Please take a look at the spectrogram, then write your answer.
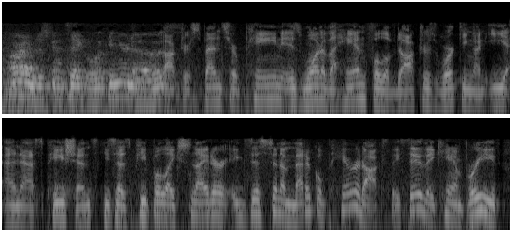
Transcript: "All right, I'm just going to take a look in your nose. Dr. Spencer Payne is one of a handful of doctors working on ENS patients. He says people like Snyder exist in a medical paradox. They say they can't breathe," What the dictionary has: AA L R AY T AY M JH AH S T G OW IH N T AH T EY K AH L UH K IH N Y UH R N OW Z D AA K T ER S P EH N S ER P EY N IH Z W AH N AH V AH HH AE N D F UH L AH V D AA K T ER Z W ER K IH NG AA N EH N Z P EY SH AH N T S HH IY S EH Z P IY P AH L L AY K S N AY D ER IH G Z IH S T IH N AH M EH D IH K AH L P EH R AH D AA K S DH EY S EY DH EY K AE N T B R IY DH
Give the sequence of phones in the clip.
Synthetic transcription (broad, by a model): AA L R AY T AY M JH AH S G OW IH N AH T EY K AH L UH K IH N Y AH R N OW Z D AA K T ER S P EH N S ER P EY N IH Z W AH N AH V AH HH AE N D F UH L AH V D AA K T ER Z W ER K IH NG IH N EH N S P EY SH AH N T S HH IY S EH Z P IY P L L AY K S N AY D ER IH G Z IH S T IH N AH M EH D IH K L P EH R AH D AA K S DH EY S EY DH EY K AE N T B R IY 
